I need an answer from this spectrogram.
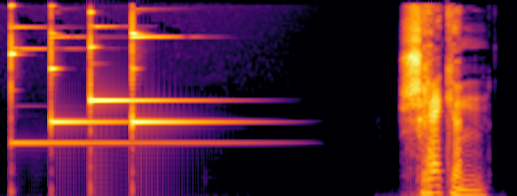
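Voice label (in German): "Schrecken", Deutsch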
